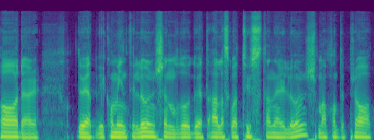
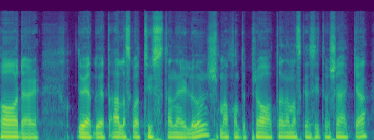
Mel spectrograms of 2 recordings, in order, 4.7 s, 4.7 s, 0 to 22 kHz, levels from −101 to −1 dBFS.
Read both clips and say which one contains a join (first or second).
second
